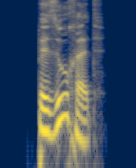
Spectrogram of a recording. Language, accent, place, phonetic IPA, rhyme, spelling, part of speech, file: German, Germany, Berlin, [bəˈzuːxət], -uːxət, besuchet, verb, De-besuchet.ogg
- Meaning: second-person plural subjunctive I of besuchen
